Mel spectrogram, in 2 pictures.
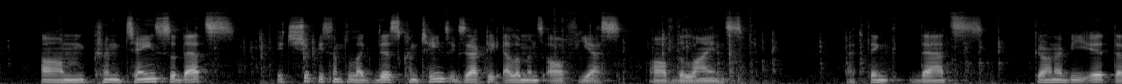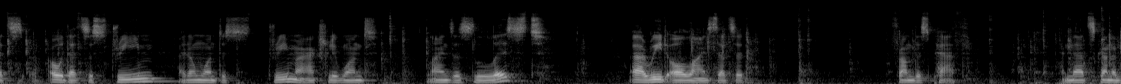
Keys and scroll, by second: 0.0-0.8 typing, 2.4 Down, 2.9 Up, 5.4 Return, 6.1-7.4 typing, 8.3 Escape, 8.6-10.0 typing, 11.0-12.2 typing, 13.4 w, 14.6 w, 14.8 space, 18.0 Down, 18.5 Down, 19.0 Return, 20.0-22.4 typing.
